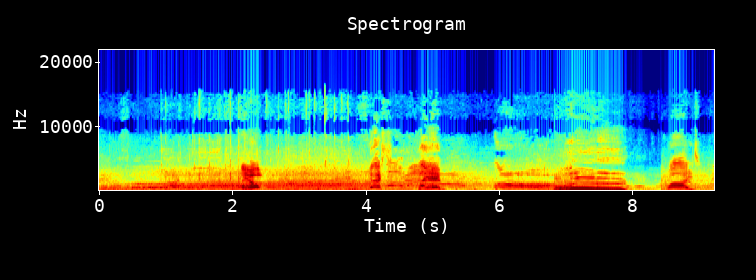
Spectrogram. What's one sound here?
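A crowd roars and whistles in excitement.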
